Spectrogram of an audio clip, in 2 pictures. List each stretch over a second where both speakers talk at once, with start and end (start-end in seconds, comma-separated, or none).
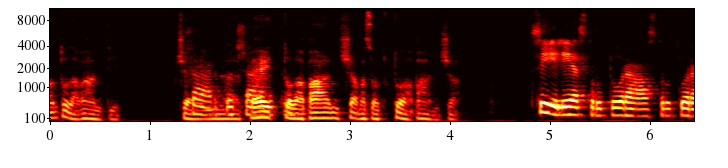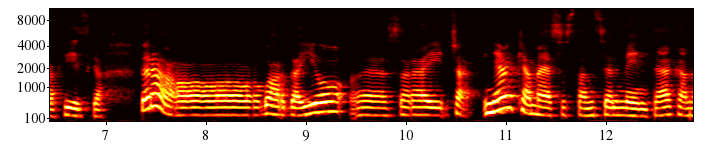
1.3-2.6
